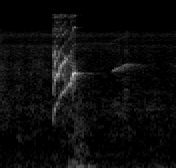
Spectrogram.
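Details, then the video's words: Female canary calling to males, used as a lure to get male canaries singing sooner: one sharp upward-sweeping chirp, then a short thin whistle a moment later, otherwise quiet. "PANCINGAN KENARI BETINA MEMANGGIL JANTAN"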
